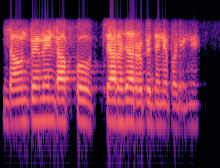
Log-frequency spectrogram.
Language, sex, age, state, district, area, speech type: Hindi, male, 60+, Rajasthan, Karauli, rural, conversation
